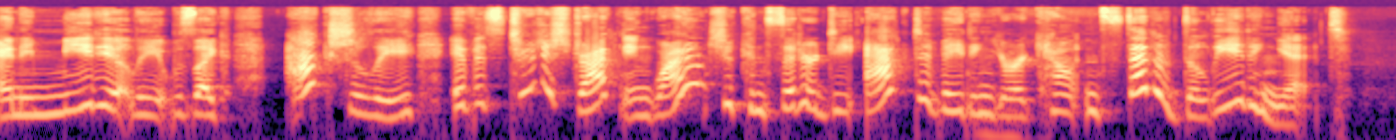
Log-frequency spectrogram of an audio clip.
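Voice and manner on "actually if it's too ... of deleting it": annoying, pitched-up, sing-song automated computer voice. Retelling what the app said on deleting an account, as Instagram's annoying computer voice. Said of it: "as the annoying computer".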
